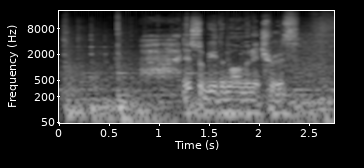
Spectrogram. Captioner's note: intense music; Jon sighs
